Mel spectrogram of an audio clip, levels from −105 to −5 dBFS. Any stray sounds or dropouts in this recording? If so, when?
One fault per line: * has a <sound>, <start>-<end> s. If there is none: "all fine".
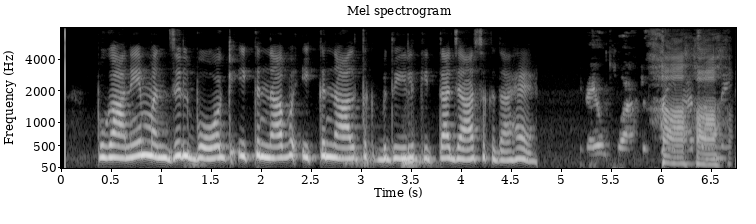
* has a laugh, 5.2-6.7 s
